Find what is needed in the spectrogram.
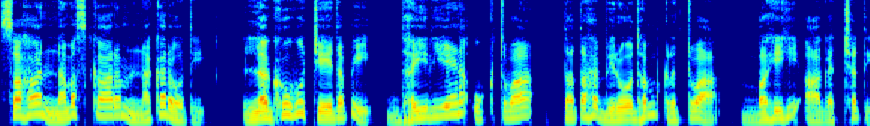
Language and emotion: Sanskrit, neutral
